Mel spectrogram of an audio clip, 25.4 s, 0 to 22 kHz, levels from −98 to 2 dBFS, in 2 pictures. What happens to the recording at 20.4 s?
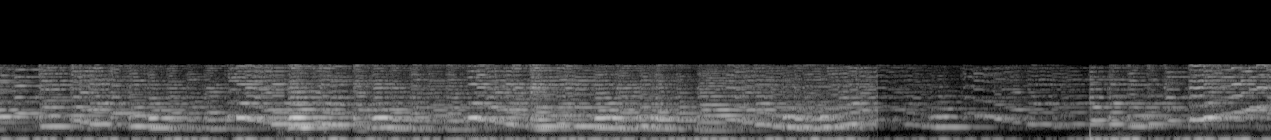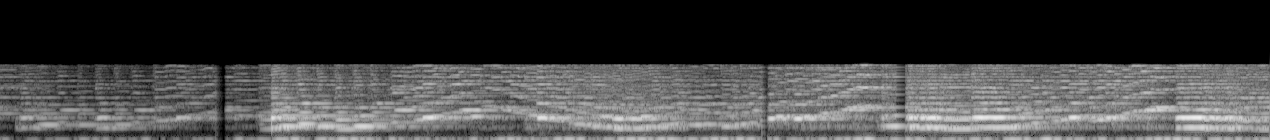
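A burst of packet loss hits at 20.33–20.42 s: about 58 ms of the last sound is stretched and faded to fill the gap, then playback resumes with roughly 60 ms skipped. This moment also sits within the sudden gain jump that began at 15.43 s, where level and background rose together by about 12 dB, likely from an unramped digital gain change.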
